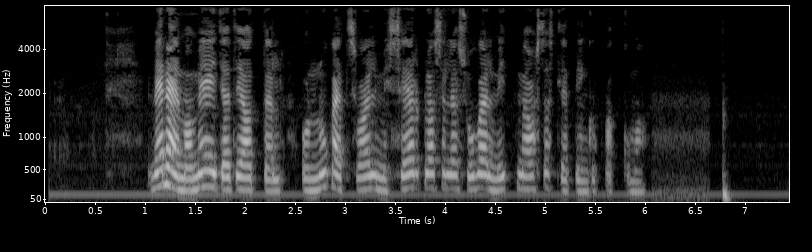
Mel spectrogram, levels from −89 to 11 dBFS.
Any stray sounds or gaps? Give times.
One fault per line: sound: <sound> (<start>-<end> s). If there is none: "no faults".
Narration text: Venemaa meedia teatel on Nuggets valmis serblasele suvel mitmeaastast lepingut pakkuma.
no faults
